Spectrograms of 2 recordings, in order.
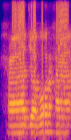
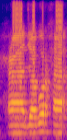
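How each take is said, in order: The two takes are said the same way.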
